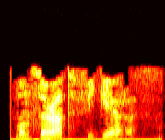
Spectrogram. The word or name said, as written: figueras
